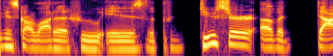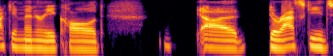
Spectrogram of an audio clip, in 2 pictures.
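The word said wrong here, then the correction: Jodorowsky: Dune. I probably mispronounced that. – I know Yodorovsky's Dune.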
